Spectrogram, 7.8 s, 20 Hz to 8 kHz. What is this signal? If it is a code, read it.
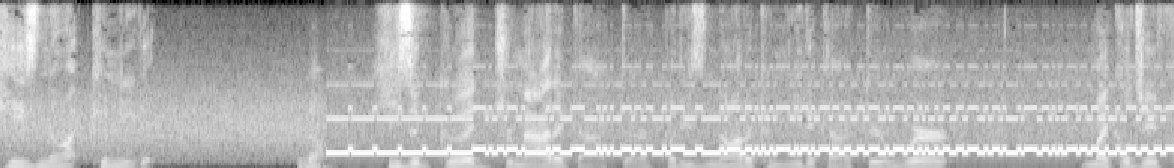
RTTY (45.45 baud, 170 Hz shift), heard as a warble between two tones, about 880 Hz centre, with speech in English. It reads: BOY COVERED IN FINGER …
